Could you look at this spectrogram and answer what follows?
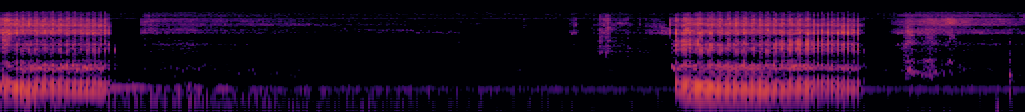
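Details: Victorian Bulldog asleep on his back on a couch, loud rough rattling snores with a silent gap of about five seconds before snoring resumes; owner suspects sleep apnea.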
